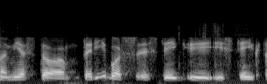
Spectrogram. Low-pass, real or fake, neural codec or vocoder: 7.2 kHz; real; none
